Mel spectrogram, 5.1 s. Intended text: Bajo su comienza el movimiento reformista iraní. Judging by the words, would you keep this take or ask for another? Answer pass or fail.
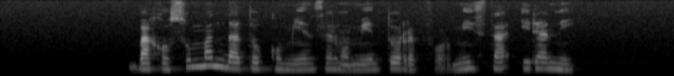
fail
